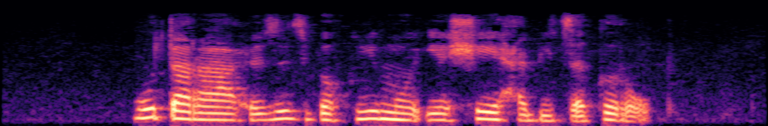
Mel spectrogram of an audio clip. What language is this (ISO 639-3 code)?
abk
